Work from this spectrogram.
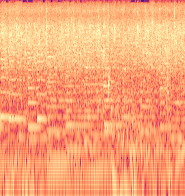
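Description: Heavy rain pouring steadily at night, a dense continuous wash close by with no voices over it.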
